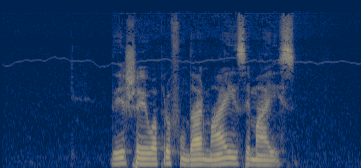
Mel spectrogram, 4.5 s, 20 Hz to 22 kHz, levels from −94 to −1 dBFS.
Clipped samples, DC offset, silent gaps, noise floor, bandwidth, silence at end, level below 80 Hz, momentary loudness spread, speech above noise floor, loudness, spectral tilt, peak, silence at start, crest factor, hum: under 0.1%; under 0.1%; none; -71 dBFS; 16.5 kHz; 0.85 s; -66 dBFS; 5 LU; 37 dB; -35 LUFS; -3.5 dB/octave; -16 dBFS; 1.4 s; 20 dB; none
